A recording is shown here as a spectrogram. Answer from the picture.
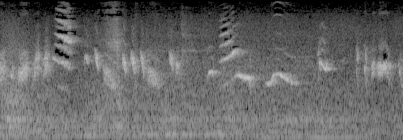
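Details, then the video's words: Moulting hwamei singing broken phrases: scattered chirps, quick buzzy trills and a few clear upslurred whistles separated by short gaps. "Hoạ mi hót khi đang thay lông"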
